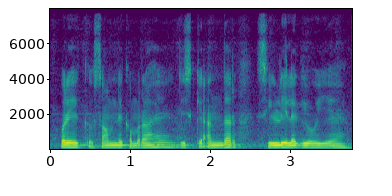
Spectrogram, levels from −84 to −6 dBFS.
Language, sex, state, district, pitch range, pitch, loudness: Hindi, male, Uttar Pradesh, Shamli, 110-120 Hz, 115 Hz, -17 LUFS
